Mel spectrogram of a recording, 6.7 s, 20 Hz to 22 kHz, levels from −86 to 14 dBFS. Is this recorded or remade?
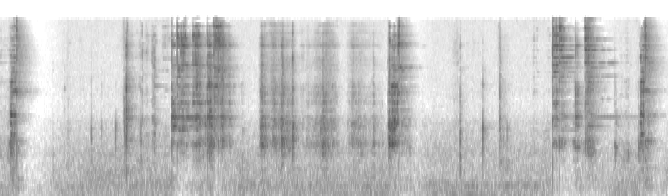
recorded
